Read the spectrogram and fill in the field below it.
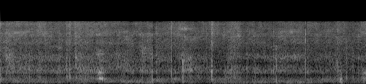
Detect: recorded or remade remade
